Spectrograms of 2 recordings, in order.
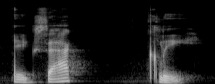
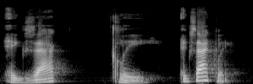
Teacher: Now let's talk about situations when the T is silent. The T is silent when it's between consonants.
